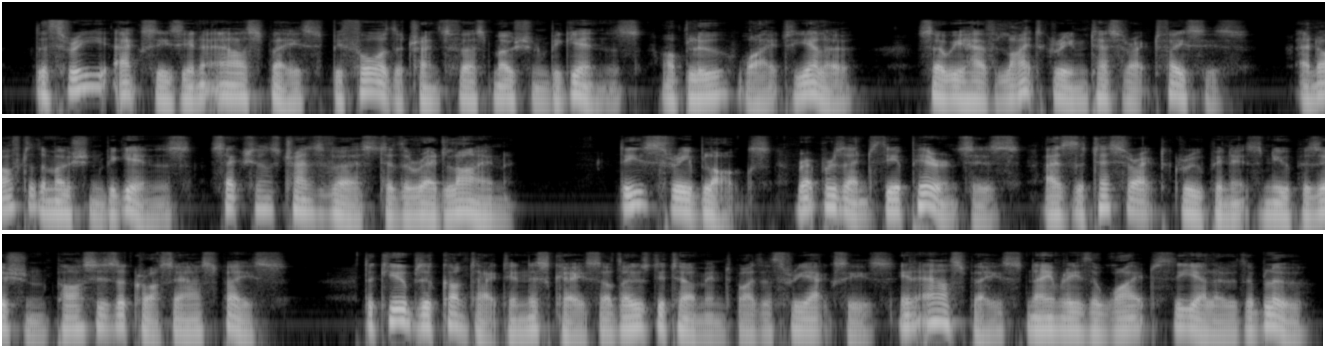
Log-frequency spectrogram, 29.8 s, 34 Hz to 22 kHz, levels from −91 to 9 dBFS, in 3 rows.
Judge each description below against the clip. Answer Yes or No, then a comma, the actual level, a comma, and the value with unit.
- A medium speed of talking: Yes, average, 150 wpm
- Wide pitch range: No, average, 5.0 semitones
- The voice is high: No, very low, 85 Hz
